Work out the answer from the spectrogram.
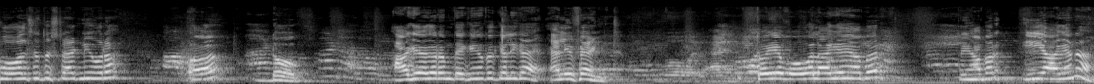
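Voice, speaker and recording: A woman teacher, giving a grammar lesson to children in a classroom. She asks questions and answers them herself, stretching out key words. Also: high voice. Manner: drawn out, slow words for emphasis.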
